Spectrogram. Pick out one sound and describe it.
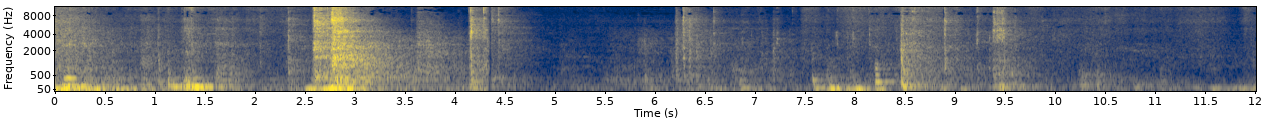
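A door handle clicks and a door opens.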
